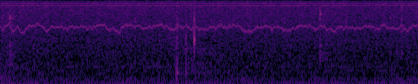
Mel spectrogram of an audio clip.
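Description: Near silence: faint steady hiss, with one faint click about a second in.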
